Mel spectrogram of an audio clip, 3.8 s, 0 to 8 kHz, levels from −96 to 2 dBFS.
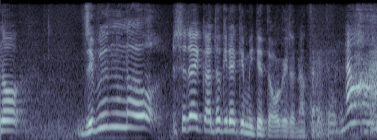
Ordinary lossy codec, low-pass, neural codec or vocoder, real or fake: none; 7.2 kHz; codec, 16 kHz, 1 kbps, X-Codec, WavLM features, trained on Multilingual LibriSpeech; fake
